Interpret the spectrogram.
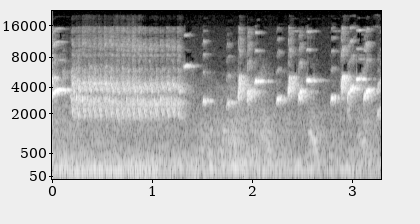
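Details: Canary singing to condition females for breeding: opens with a long buzzy rattling trill, followed by quick high whistles and rising chirps in an irregular series over faint background hum.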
